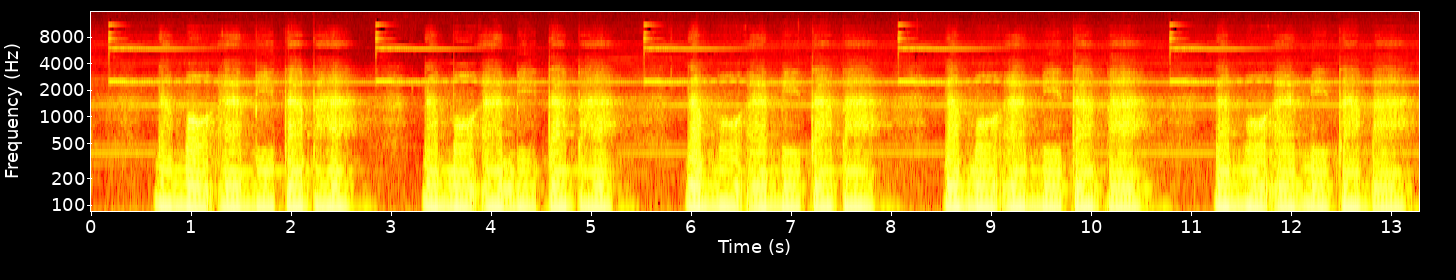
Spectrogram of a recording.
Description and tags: bell-short
Me chanting Namo Amitabha with bell between chants.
